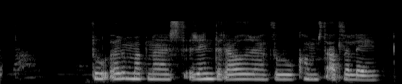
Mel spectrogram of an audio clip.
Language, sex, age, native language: Icelandic, female, 12, Icelandic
